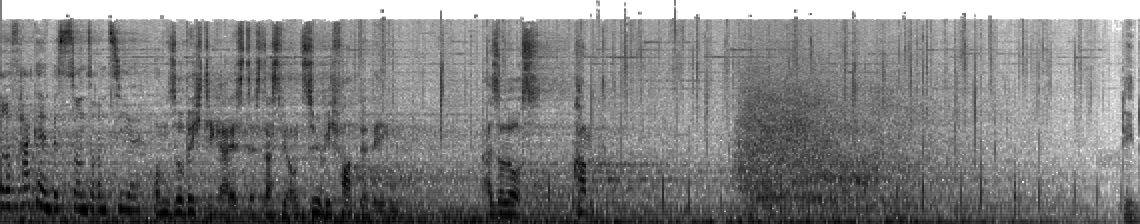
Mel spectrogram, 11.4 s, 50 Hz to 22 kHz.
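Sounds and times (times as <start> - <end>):
speech: 0.0 - 4.2, 4.8 - 6.2
footsteps of several people walking briskly together: 3.6 - 11.2.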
